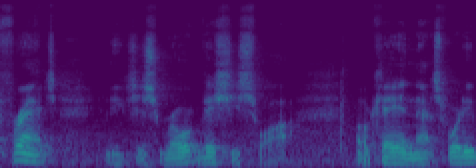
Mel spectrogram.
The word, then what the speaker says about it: vichyssoise: If you know French, you understand that vichyssoise is spelled in the feminine, okay? So, or the O-I-S-E at the end. It's a feminine connotation. And people will argue that it should be pronounced vichyssoise.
